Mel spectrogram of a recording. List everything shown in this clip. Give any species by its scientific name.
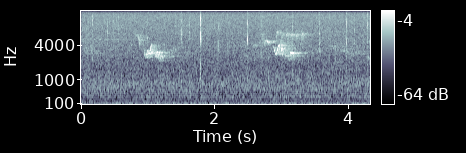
Vireo olivaceus, Poecile atricapillus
